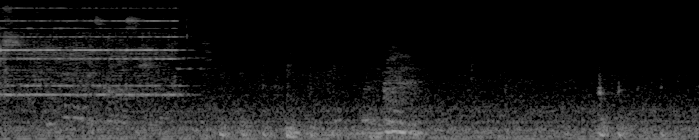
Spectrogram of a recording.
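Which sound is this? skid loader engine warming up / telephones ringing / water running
telephones ringing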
